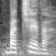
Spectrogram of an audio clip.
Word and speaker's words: Bathsheba: ¿Sí es correcta la pronunciación? Muy bien. ¿Bathsheba o Bathsheba? Bathsheba.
